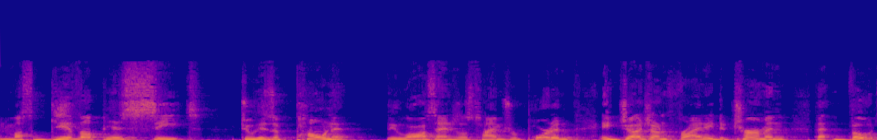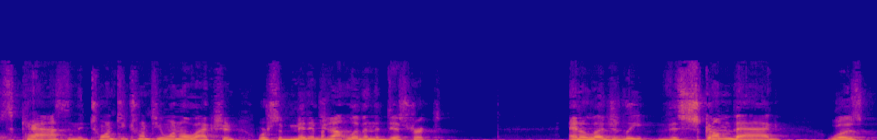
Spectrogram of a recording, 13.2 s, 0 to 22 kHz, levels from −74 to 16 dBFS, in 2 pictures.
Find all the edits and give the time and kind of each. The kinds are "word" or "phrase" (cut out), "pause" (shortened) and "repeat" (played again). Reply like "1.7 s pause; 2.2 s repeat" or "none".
1.7 s pause; 9.0 s phrase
